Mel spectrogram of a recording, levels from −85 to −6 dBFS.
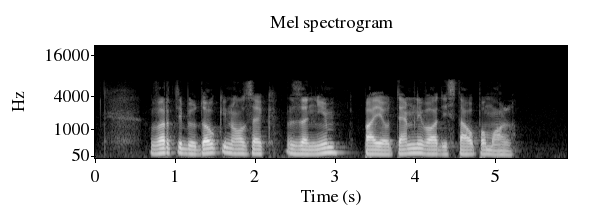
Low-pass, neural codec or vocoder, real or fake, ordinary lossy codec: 7.2 kHz; none; real; MP3, 48 kbps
